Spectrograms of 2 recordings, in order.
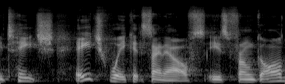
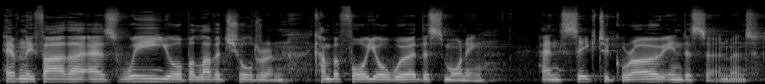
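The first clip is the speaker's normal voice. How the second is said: calm, measured prayer voice, a little lower; opening prayer; 4 semitones lower than usual. Real, not acted. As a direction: pray on behalf of the congregation, unhurried. Leads congregation in opening prayer.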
